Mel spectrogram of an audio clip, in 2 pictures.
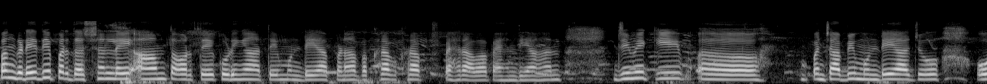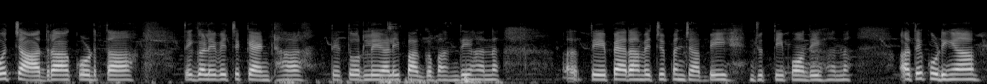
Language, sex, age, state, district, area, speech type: Punjabi, female, 18-30, Punjab, Hoshiarpur, rural, spontaneous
